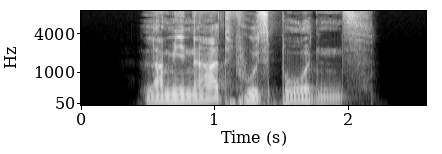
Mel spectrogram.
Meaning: genitive singular of Laminatfußboden
- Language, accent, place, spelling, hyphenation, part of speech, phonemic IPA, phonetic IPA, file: German, Germany, Berlin, Laminatfußbodens, La‧mi‧nat‧fuß‧bo‧dens, noun, /lamiˈnaːtˌfuːsboːdəns/, [lamiˈnaːtˌfuːsboːdn̩s], De-Laminatfußbodens.ogg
